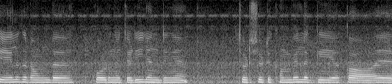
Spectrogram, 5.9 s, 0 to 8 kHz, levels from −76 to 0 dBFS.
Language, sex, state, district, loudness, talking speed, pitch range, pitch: Punjabi, female, Punjab, Fazilka, -14 LUFS, 130 wpm, 200-210 Hz, 205 Hz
